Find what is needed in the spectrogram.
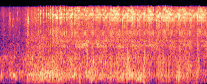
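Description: River water running steadily as an even rush of flowing current.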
